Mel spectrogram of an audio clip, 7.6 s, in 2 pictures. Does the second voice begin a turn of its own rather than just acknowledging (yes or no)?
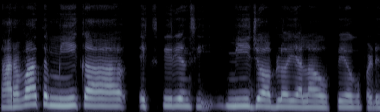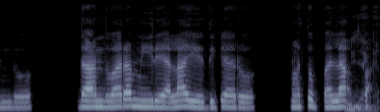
no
